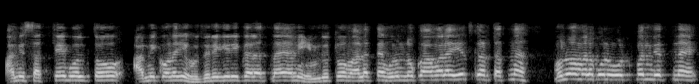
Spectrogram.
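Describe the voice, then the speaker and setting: A man's voice: high voice, fairly even intonation, quick pace, darkish tone. A man arguing bluntly and insistently in a heated phone call. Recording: dull lo-fi phone call recording.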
